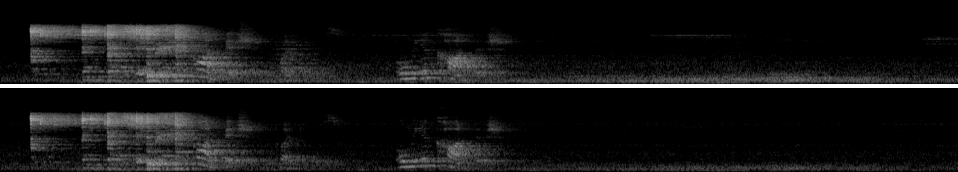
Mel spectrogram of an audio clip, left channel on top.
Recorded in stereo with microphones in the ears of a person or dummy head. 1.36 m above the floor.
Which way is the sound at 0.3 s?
5° right (ahead or behind).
